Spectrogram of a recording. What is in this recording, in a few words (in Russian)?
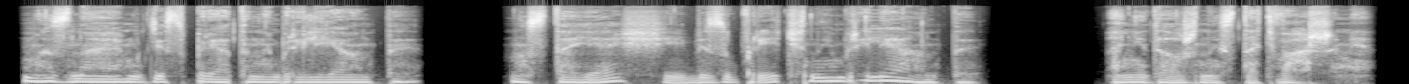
jenskiy golos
